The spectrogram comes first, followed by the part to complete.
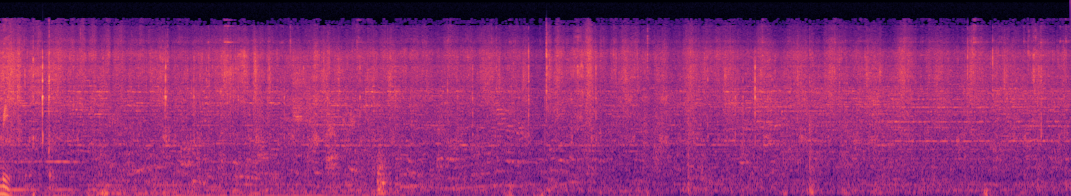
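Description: Shopping-mall ambience: background music and voices with no clear words, with a short tone about a second in and a steady low hum over the first few seconds.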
